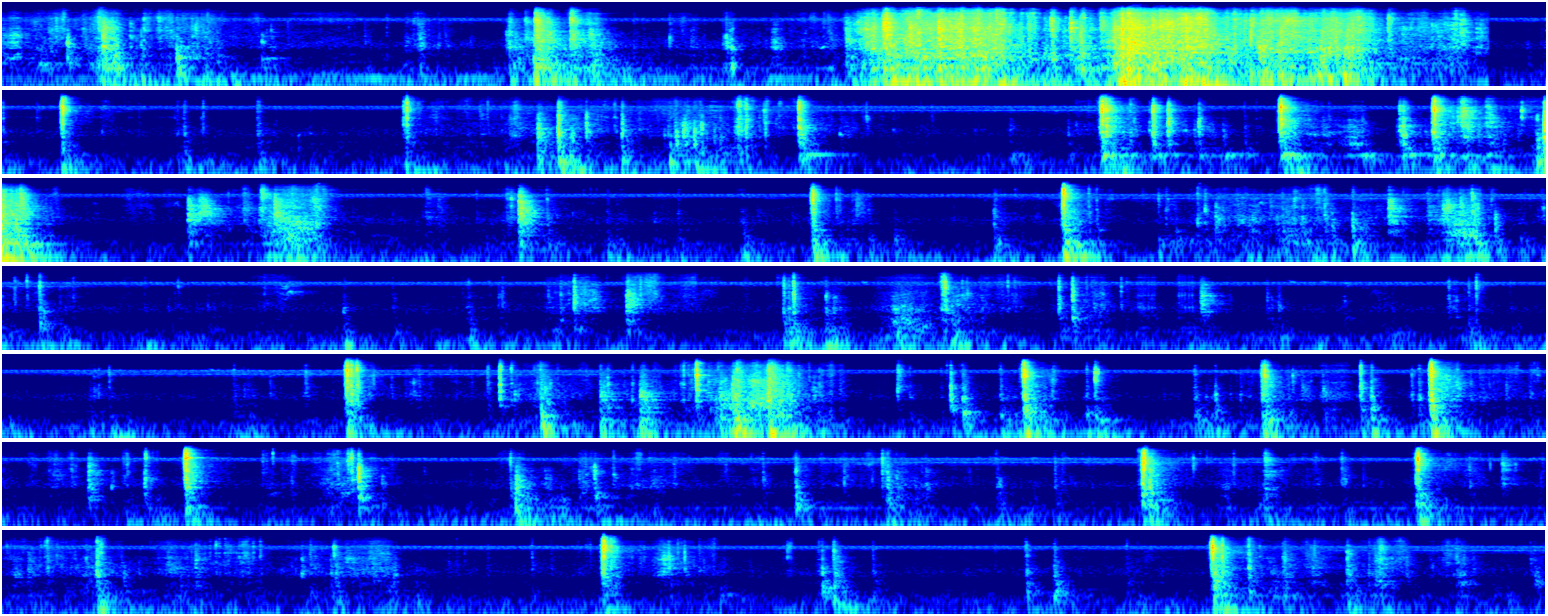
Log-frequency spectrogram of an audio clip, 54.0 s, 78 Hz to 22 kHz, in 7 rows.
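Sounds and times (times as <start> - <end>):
metal parts and tools clanking: 2.5 - 7.4.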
